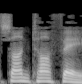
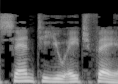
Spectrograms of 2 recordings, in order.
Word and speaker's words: Santa Fe: However, due to the large amounts of tourism and immigration into Santa Fe, an English pronunciation of San Tuh Fe is also commonly used.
